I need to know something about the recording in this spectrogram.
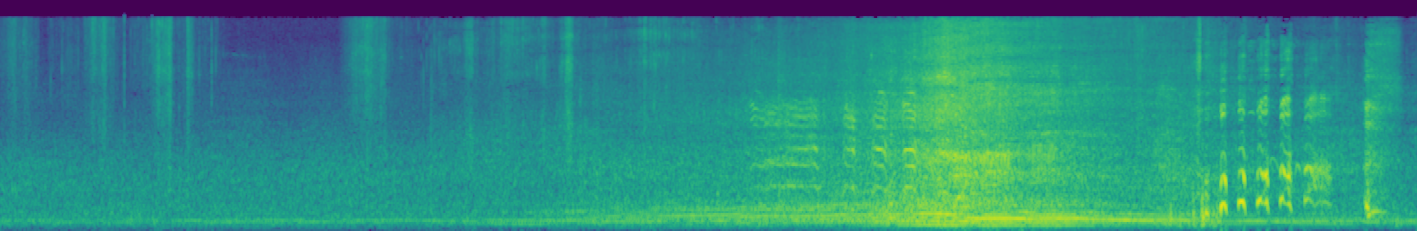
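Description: Off-road buggy engine running as the buggy drives by, growing louder to a peak about ten seconds in and then fading away. Near the end a person's voice calls out a few short times.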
